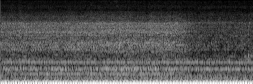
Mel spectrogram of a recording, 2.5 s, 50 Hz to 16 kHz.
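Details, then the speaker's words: Steady low drone with fast pulsing as the Airmatic compressor runs continuously on a Mercedes-Benz GL X166, yet both rear airbags stay dropped and a malfunction light shows; fault not yet diagnosed, scan pending. "but boom malfunction light on the dashboard and the rear air suspension will not go up"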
